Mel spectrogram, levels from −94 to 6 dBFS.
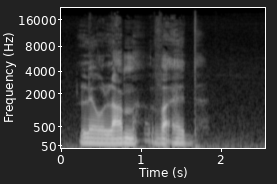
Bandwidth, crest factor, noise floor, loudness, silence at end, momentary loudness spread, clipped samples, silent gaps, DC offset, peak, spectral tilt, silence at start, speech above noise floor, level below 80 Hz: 18 kHz; 18 dB; -57 dBFS; -23 LUFS; 0.85 s; 11 LU; under 0.1%; none; under 0.1%; -6 dBFS; -7 dB/octave; 0.25 s; 35 dB; -48 dBFS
